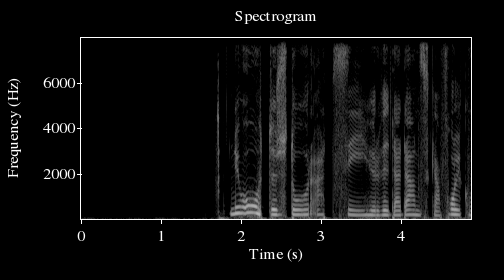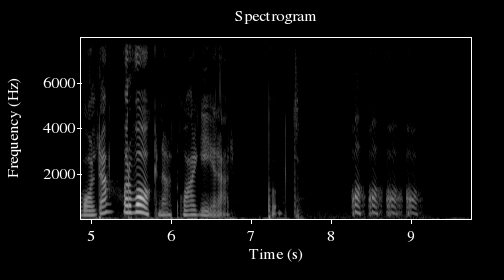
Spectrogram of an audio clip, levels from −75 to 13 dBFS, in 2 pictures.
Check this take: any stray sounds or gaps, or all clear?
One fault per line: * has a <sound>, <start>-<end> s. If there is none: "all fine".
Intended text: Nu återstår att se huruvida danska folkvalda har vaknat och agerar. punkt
* has a laugh, 8.3-9.2 s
